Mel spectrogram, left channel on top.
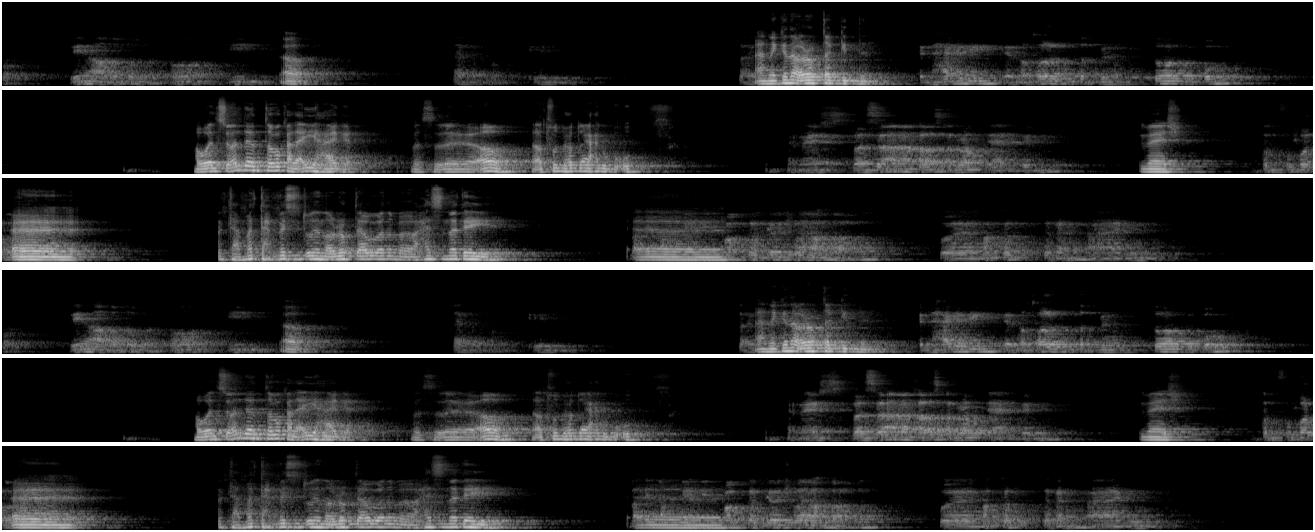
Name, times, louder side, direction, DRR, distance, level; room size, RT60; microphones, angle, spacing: voice 1, 0.7-2.6 4.5-5.0 5.3-5.6 7.4-7.6 9.2-11.3 11.5-12.3 21.0-23.6 25.7-26.4 32.5-34.9 35.6-37.7, right 2 dB, 85° right, -2 dB, 2.0 m, -36 dB
voice 2, 7.5-8.8 15.0-16.6 17.2-19.5 24.5-24.9 26.3-27.0 28.4-31.2 32.5-33.5, left 2 dB, 30° left, 7 dB, 0.5 m, -22 dB
8.4 x 4.2 x 6.9 m, 1.4 s
head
